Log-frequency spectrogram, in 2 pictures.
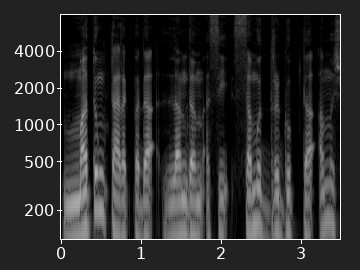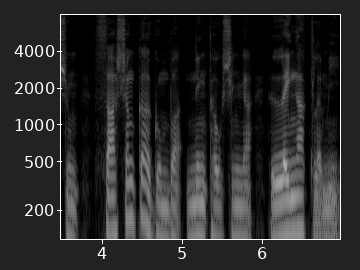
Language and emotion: Manipuri, neutral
